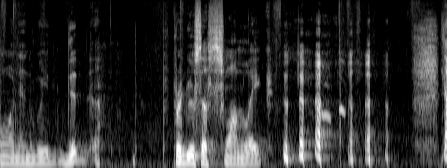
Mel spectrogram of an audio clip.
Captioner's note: laughs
